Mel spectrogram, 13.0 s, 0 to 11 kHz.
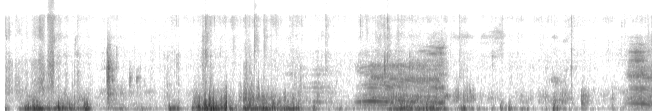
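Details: Ten-month-old Nelore heifer calves, from a group of 22 in the Fernandópolis region of São Paulo, Brazil; one long, rich, harmonic moo in the middle, a shorter moo at the end, with heavy low rumbling bursts and thuds between.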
